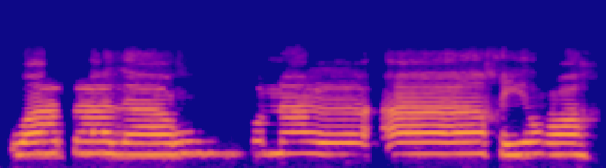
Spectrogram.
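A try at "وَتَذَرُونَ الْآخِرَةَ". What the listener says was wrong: Roh. Akhirah. Mulutnya jangan maju mulutnya.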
